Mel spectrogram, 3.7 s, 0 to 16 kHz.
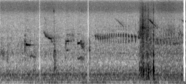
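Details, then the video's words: At sunrise on 9 December in Tswalu Kalahari Reserve, South Africa, a woodland kingfisher calls in the background with a high, rapid trill lasting nearly a second. Short chirps from other birds, including a nearby drongo, come before it, and knocks and rustles follow. "You can hear the woodland kingfisher in the back, and there's a drongo that was rather curious about us."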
